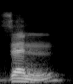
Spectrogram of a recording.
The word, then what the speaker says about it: Zen: And subsequently in Japan, it is pronounced as Zen.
